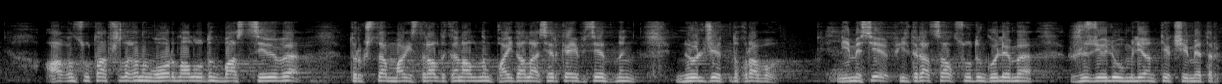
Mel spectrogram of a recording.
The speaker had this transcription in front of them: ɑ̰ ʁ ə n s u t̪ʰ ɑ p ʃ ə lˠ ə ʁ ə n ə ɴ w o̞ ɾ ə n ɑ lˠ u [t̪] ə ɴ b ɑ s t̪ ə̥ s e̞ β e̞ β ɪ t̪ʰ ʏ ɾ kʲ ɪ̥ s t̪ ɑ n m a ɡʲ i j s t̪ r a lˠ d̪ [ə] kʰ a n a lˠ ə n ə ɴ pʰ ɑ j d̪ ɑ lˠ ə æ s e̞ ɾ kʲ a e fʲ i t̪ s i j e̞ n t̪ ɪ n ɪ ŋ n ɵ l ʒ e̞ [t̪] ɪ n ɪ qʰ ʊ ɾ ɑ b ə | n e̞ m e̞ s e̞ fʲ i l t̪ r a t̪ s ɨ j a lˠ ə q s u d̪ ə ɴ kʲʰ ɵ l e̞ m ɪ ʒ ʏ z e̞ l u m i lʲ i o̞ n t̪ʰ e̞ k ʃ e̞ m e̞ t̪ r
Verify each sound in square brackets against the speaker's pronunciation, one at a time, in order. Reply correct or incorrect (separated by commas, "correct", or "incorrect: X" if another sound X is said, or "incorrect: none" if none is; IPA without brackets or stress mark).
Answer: incorrect: d̪, correct, correct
